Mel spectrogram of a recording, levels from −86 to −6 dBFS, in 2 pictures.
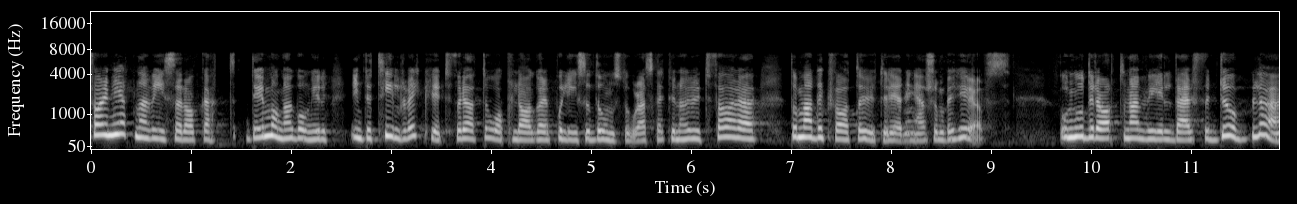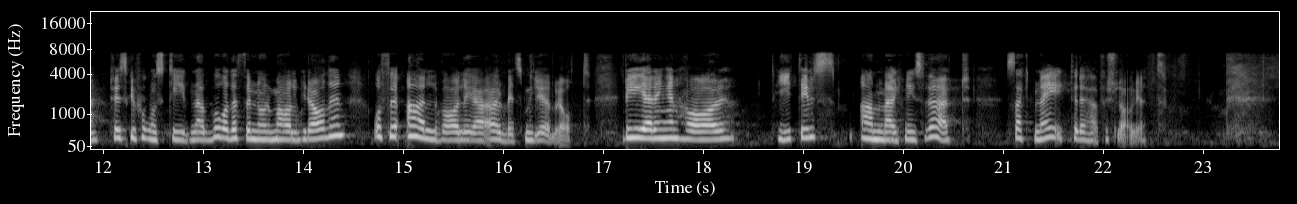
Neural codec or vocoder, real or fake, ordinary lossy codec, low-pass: codec, 16 kHz, 2 kbps, FreqCodec, larger model; fake; none; 7.2 kHz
